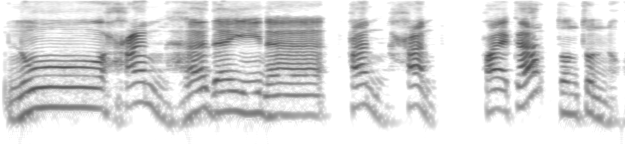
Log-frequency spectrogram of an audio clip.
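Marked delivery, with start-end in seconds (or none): 0.1-4.3 নূহান হাদাইনা slowly chanted with long vowels; izhar recitation. Shown as a demonstration. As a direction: draw out নূহান, clean n in হান without a hum. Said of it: "ইজহার, এখানে গুণনা হলো না". (নূহান হাদাইনা টেনে, হান-এর নুন স্পষ্ট)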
